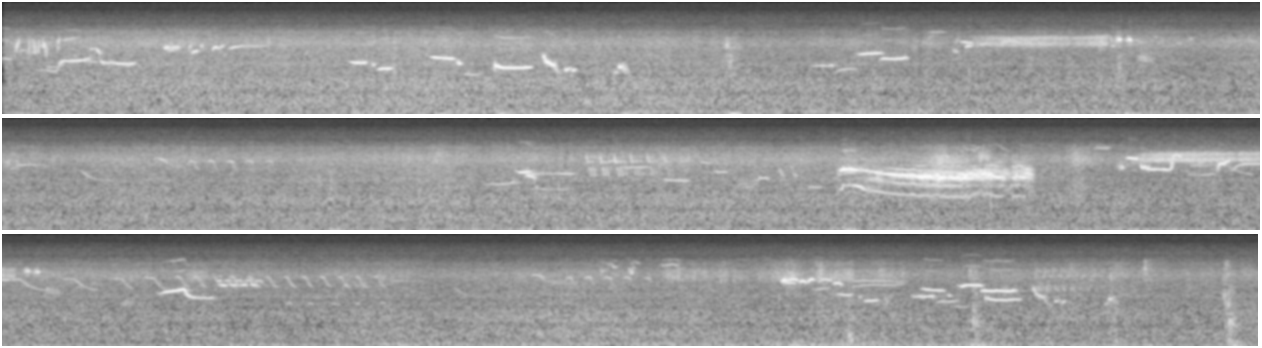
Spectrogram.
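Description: Quiet outdoor ambience with wild birds chirping and whistling here and there. About ten seconds in comes a louder run of falling calls.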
